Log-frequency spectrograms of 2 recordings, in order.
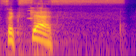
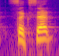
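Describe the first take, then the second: First: The final sound is held longer. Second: The final sound is cut short. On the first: The speaker calls it right. "but you hold it longer" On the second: The speaker calls it wrong. "and cut it short"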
